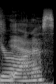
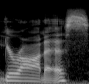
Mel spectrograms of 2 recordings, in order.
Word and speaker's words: Uranus: with I don't know everyone pronounces it differently Uranus you're honest you're honest your ass okay the professionals say it you're honest yeah some people call it Uranus but that doesn't sound very nice I know that's I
